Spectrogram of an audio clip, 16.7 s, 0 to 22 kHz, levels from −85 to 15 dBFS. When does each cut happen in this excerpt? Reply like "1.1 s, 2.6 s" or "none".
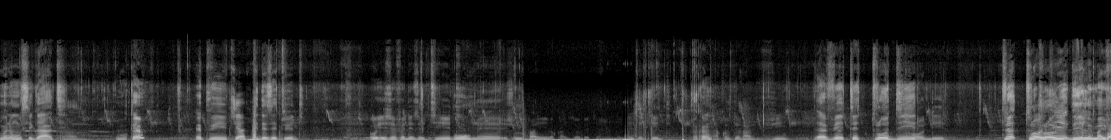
none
